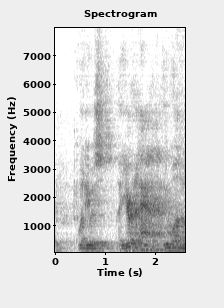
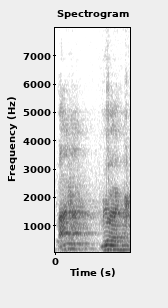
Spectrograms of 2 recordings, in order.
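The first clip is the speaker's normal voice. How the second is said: normal talking voice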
